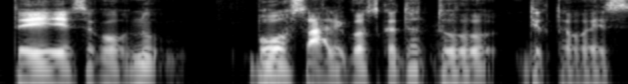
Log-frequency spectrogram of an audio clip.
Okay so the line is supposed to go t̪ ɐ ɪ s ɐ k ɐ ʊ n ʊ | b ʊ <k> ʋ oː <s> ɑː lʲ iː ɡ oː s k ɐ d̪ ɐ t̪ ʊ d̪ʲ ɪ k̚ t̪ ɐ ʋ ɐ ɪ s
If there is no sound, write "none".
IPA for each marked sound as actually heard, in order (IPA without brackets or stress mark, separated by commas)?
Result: none, s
